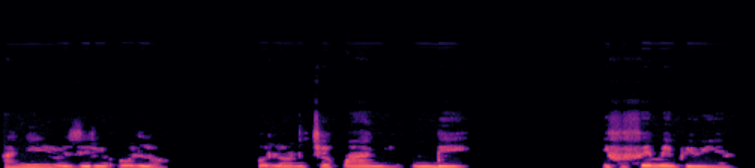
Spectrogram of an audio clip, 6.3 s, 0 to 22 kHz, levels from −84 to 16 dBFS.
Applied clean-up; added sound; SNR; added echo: none; none; none; none.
